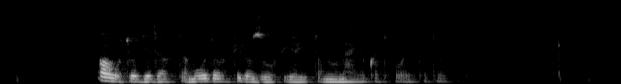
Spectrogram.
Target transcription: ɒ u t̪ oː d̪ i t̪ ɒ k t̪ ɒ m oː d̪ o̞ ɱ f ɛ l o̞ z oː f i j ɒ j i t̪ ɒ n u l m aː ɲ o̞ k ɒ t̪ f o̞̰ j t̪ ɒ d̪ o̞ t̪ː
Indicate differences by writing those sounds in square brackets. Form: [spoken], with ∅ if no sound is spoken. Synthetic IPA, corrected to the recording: ɒ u t̪ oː d̪ i [d̪] ɒ k t̪ ɒ m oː d̪ o̞ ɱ f [i] l o̞ z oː f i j ɒ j i t̪ ɒ n u l m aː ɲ o̞ k ɒ t̪ f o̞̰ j t̪ ɒ [t̪] o̞ t̪ː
